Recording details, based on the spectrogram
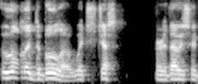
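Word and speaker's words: Ulladubulla: then Ula again, but it's one word and it's pronounced Ula de Bula.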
